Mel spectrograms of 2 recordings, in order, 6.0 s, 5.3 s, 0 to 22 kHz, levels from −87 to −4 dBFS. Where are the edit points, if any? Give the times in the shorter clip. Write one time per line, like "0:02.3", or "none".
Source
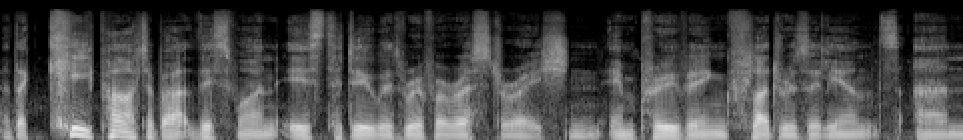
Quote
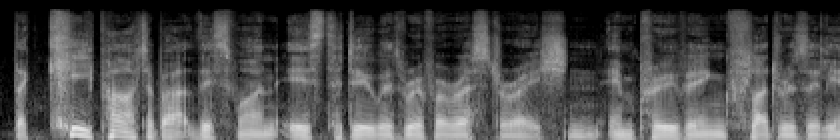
none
